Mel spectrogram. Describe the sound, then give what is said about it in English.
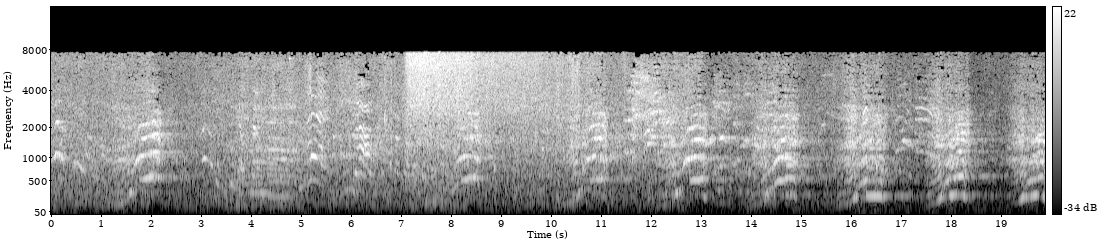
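Cows moo repeatedly in long, drawn-out calls, several animals overlapping, with a brief hissing burst in the middle and no one speaking. “Have you ever heard a cow mooing?”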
